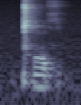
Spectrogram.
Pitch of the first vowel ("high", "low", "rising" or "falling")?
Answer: low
